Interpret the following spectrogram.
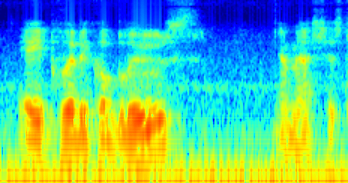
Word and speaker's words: Apolitical Blues: is a song called a apolitical blues and that's just how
